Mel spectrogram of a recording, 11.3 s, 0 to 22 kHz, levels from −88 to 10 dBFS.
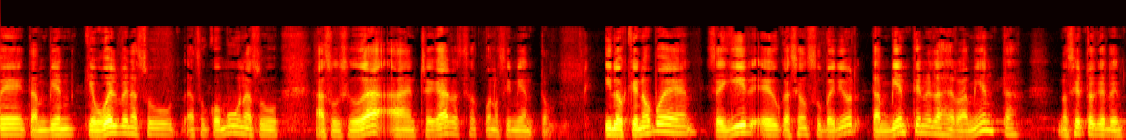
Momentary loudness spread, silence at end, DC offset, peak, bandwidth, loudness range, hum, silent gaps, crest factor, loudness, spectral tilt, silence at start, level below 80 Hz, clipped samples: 14 LU; 0 s; under 0.1%; 0 dBFS; 11 kHz; 2 LU; none; none; 20 dB; -19 LUFS; -4.5 dB/octave; 0 s; -62 dBFS; under 0.1%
